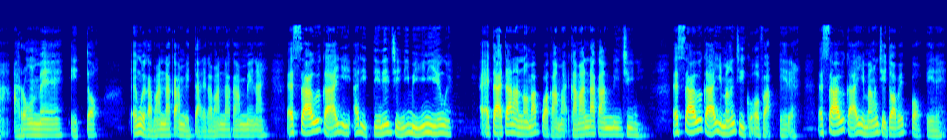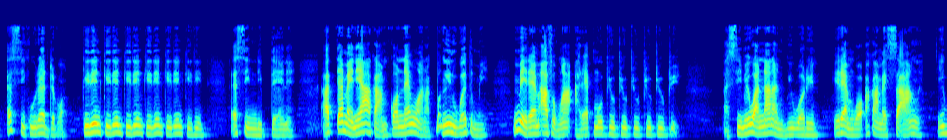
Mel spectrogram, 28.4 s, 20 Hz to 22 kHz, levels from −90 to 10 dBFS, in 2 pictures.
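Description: From start to end, the speech has plainly audible codec damage, with nothing above 11.2 kHz. The likely cause is MP3 compression at a low bitrate, which fits roughly 48 kbps. Short of bits, the encoder cuts the treble at a fixed frequency and drops weak spectral lines, which come and go between frames. The result is a watery, swirling texture, metallic chirping on s sounds, and softened, smeared attacks.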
